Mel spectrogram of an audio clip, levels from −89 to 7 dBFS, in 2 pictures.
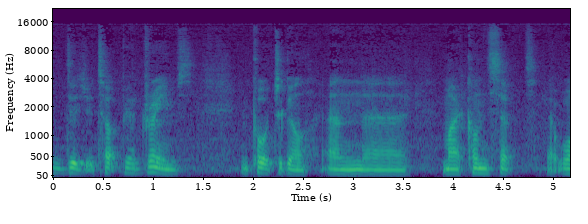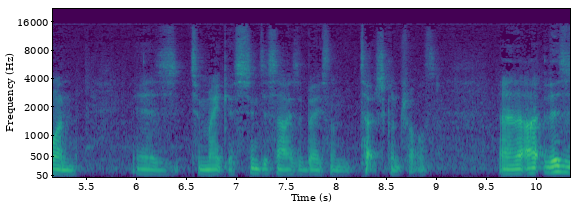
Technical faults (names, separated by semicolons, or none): none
